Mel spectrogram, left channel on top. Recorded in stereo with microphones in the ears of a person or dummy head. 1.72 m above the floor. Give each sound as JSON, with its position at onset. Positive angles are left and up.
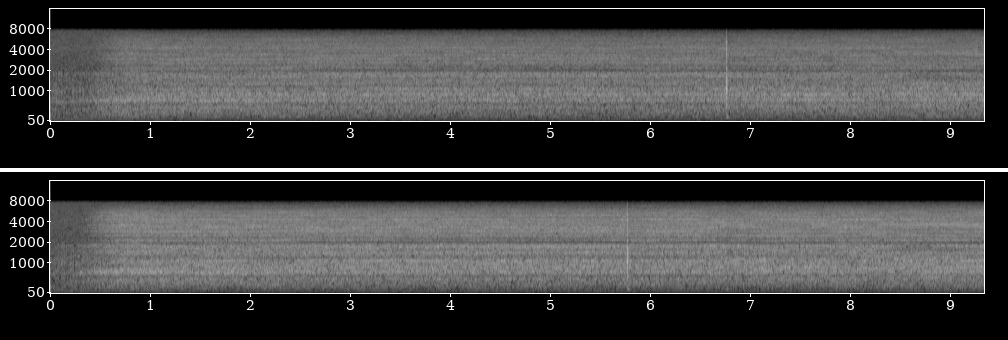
{"t": 0.3, "sound": "a hair dryer", "side_deg": -35, "distance_m": 2.5}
